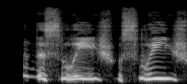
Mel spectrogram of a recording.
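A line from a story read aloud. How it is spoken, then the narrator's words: Glum reply. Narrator (Russian): уныло отвечал Прозрачный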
